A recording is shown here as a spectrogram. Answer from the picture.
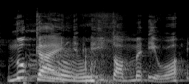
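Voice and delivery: loud, protesting whale; indignant whale voice. Pretend. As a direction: insist loudly, wounded pride. Voicing the whale defending itself.

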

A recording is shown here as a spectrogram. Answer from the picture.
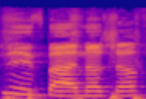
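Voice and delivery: loud, slow pleading seller; street seller voice. Retold or imitated. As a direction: beg passers-by slowly. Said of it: "That bloke selling the big issue".

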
